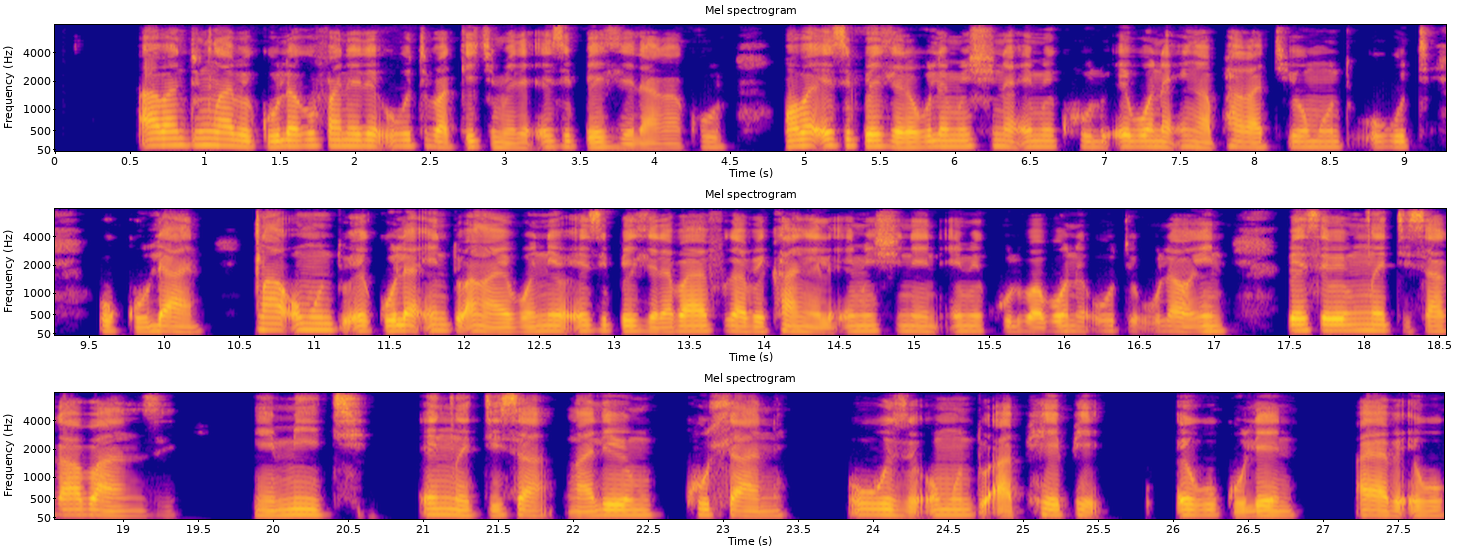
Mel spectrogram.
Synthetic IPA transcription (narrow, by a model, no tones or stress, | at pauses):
a̰βantʼuŋ͡ǁaβeɡ̥ʱulaɣufanɛlɛʔṵɣutʰiβaɡ̥ʱid̥ʒ̥ʱimɛlɛʔes̬ib̥ʱɛɮɛlaɣakʰuːluŋɔβaesib̥ʱɛɮɛlaɣulemiʃinaʔemikʰuluʔɛβɔnaʔiŋapʰaɣatʰijomuntʼuuɣutʰi̥uɡ̥ʱulaːnɛ | ŋ͡ǁaʔumuntʼuɛɡ̥ʱulaʔintʼɔaŋajɛβɔnɛjɔ̰ʔes̬ib̥ʱɛɮɛlaβajafiɣaβɛkʰaŋɛlɛʔemiʃinenḭemikʰuluβaβɔnɛuɣutʰiṵβulawajiniβɛsɛβemŋ͡ǀed̥ʱisaɣaβand͡zʱi | ŋemitʰi̥ | ɛŋ͡ǀed̥ʱisaŋalɛjom̩kʰuɬanɛ | ṵɣuzɛ̰ʔumuntʼṵʔa̰pʰɛpʰɛ̰ | eɣuɡ̥ʱuleni | ajaβɛ̰ʔeɣu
